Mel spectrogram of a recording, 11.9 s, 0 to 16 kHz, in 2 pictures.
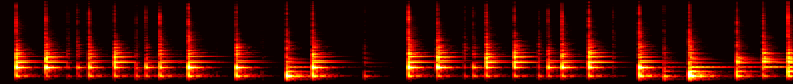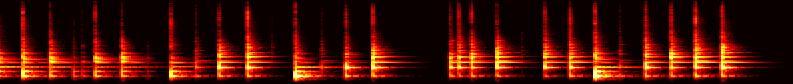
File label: afrobongo loop 80; Slate; SD SEISMIC Drum Sample Pack; Perc Construction Loops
